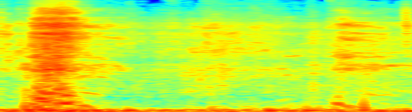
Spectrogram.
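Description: Wind buffeting the microphone over the wash of broken waves and water splashing around a stand-up paddleboard, with a louder splashing rush about a quarter second in and a smaller one near the end.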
